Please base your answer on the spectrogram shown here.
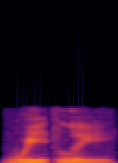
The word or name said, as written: Wheatley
